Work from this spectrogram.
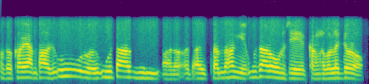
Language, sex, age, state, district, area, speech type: Manipuri, male, 30-45, Manipur, Kakching, rural, conversation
